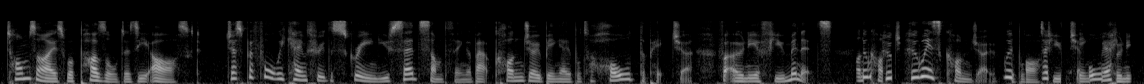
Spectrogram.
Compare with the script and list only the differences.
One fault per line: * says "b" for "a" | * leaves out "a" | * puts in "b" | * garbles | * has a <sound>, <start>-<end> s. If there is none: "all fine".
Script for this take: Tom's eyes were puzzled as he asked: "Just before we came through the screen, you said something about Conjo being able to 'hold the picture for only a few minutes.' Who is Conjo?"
* garbles
* garbles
